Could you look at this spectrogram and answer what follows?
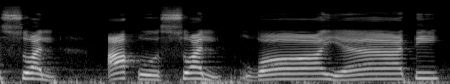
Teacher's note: आको, ठीक है, अब इसको बहने पड़ती हैं सल, इसको सल नहीं पढ़ना, स्वाद को हम लाम के साथ मिलाएंगे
